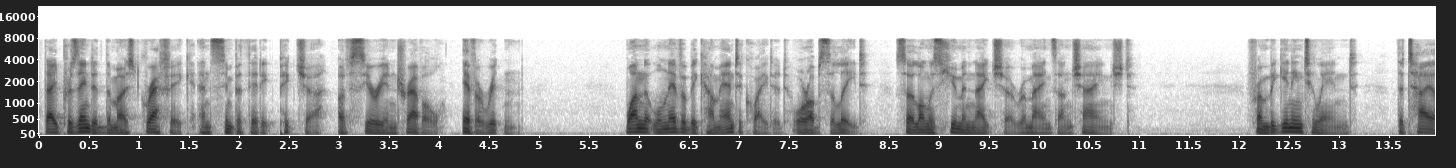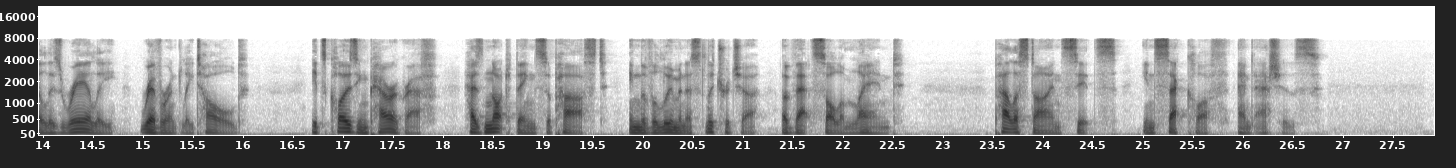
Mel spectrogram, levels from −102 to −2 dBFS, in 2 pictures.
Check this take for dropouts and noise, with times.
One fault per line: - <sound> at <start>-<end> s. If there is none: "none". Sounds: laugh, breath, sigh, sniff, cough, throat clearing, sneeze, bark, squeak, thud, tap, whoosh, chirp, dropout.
none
